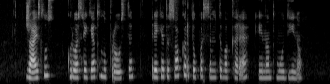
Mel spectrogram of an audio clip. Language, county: Lithuanian, Vilnius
